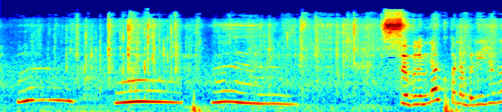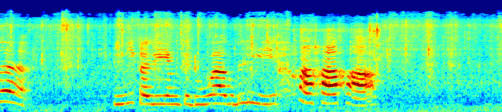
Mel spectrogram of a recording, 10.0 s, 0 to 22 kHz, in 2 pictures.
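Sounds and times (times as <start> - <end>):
plastic bag tearing: 0.6 - 10.0.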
